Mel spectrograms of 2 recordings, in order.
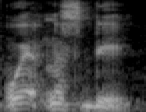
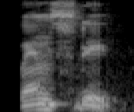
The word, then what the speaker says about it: Wednesday: Bacanya ini bukan Wednesday. Dan ada kata Wednesday sebenarnya dalam bahasa Inggris. Yang benar adalah Wednesday. So remember, in this case, the sounds the, ya suara the ini hilang. Jadi dia tidak diucapkan.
